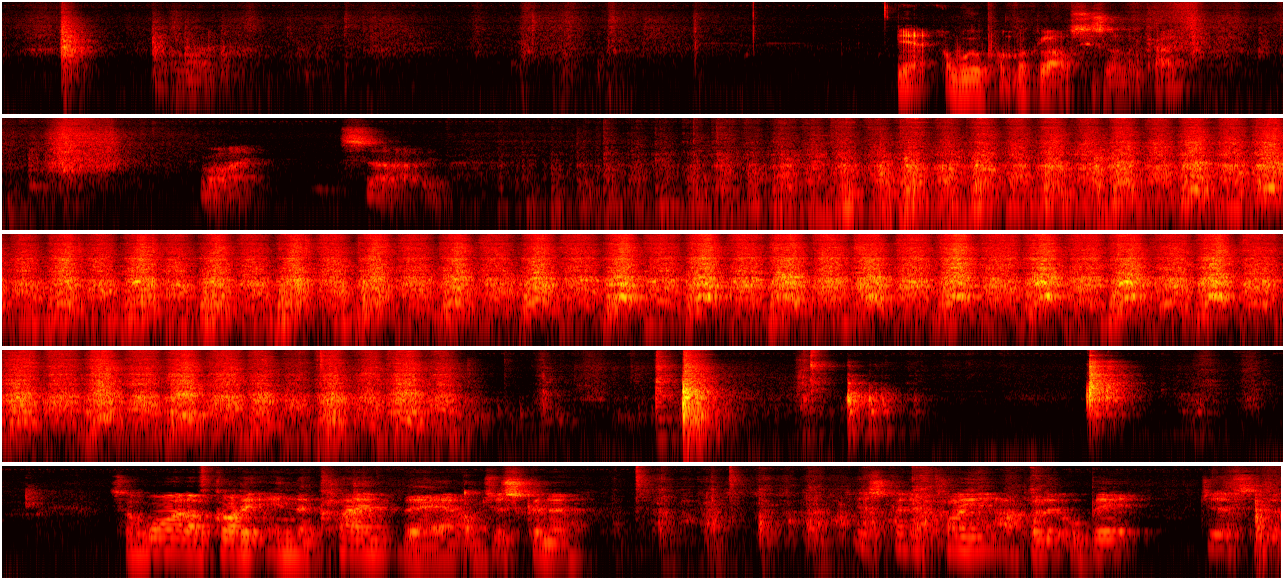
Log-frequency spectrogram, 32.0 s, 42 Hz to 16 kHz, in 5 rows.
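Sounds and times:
hand saw cutting wood: 0:09.0 - 0:21.6, 0:28.7 - 0:31.0.

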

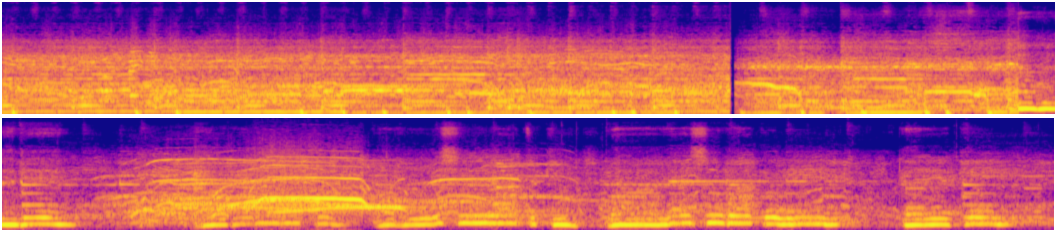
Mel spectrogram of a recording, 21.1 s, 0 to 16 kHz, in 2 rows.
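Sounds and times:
live rock band playing: 0:00.0 - 0:12.8
person singing: 0:00.0 - 0:21.0.

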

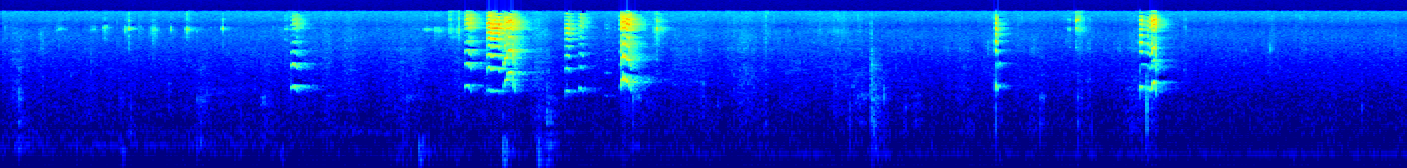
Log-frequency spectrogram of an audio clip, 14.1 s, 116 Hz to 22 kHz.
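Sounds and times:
squeaky dog toy squeaking: 0:02.9 - 0:03.2, 0:04.6 - 0:06.6, 0:11.4 - 0:11.8.

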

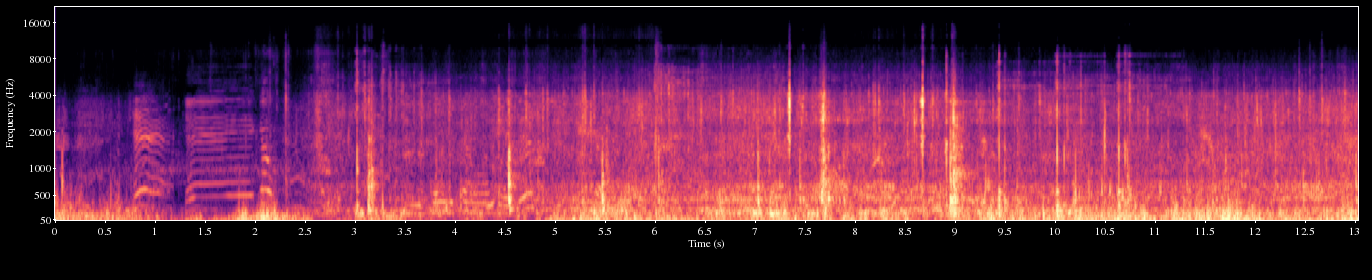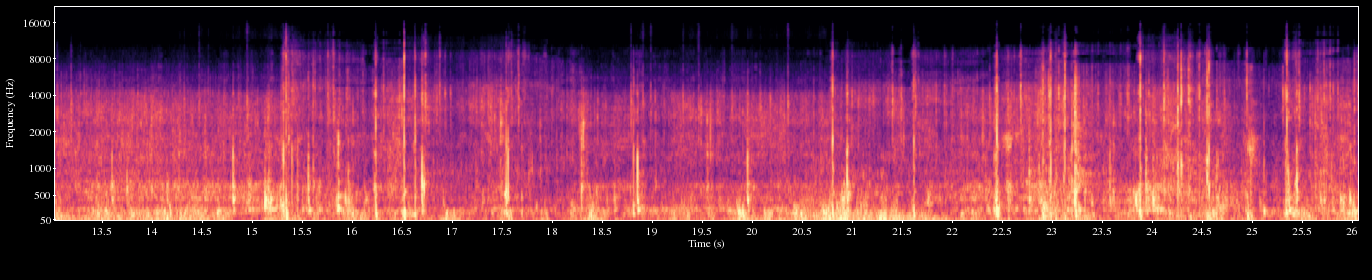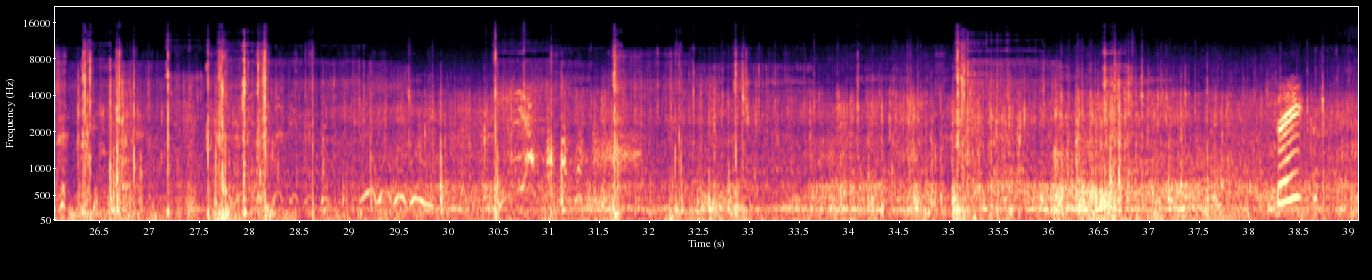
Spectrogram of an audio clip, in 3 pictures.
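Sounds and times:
wind on microphone: 0:00.0 - 0:03.8, 0:04.8 - 0:39.0
bike clicks and knocks: 0:02.3 - 0:39.0
tyres crunching over stones: 0:02.6 - 0:39.0.

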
